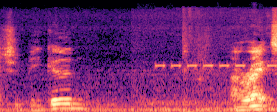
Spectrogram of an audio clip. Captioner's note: beeping sound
